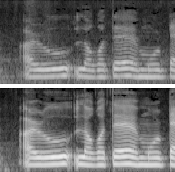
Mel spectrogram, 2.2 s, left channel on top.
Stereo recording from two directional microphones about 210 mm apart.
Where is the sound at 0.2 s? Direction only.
45° right (ahead or behind).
